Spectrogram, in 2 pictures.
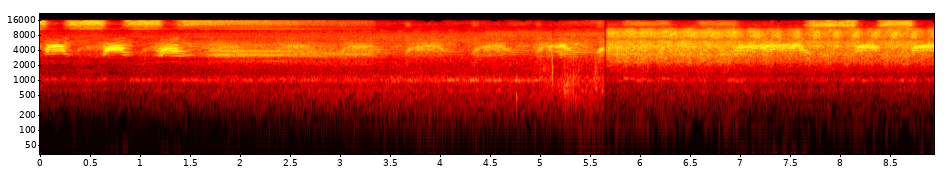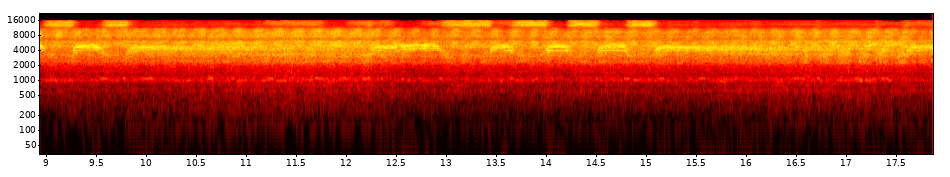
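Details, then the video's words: A male robust cicada (Hyalessa maculaticollis) in late summer sings a loud, shrill, pulsing drone that swells into a continuous buzzing wall. "★閲覧注意！！★ セミ特集 第３弾 ミンミンゼミ(♂) ～ Hyalessa maculaticollis ～"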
